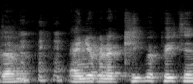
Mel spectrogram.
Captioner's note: laughs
